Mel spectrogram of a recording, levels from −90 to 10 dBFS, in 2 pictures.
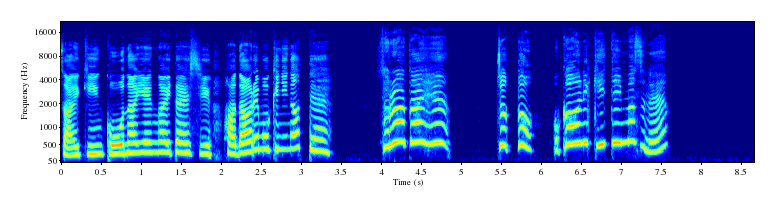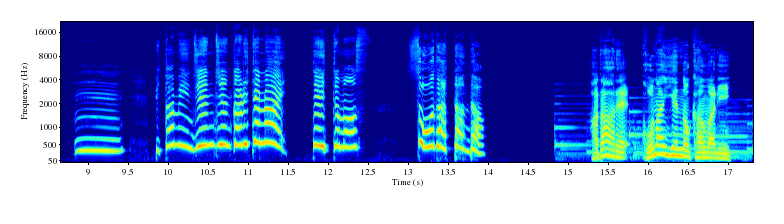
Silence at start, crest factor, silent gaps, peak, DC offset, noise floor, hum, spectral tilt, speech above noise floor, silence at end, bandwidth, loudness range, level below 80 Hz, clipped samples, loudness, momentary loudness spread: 0 s; 16 dB; none; -10 dBFS; under 0.1%; under -90 dBFS; none; -5.5 dB/octave; over 65 dB; 0 s; 17 kHz; 5 LU; -76 dBFS; under 0.1%; -25 LUFS; 12 LU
